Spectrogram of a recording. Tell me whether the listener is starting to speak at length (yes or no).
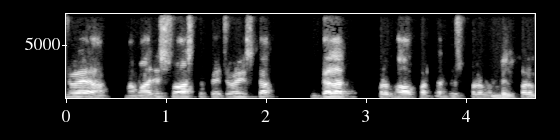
yes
